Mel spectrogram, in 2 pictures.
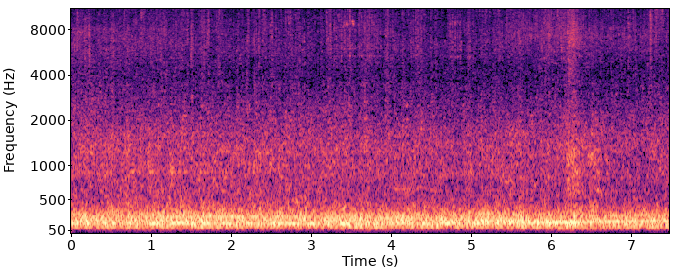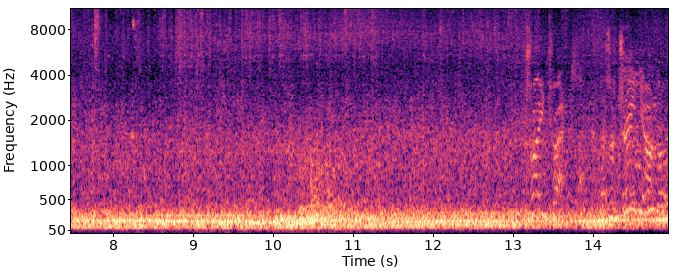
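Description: Tank tracks clank and grind as the tank rolls forward.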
